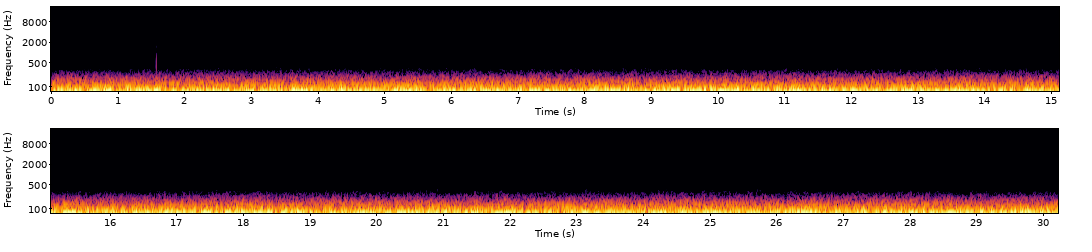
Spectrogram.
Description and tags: Another very low rumbling Bass...like in the movies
